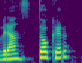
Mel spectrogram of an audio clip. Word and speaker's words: Bram Stoker: que es un clásico de Bram Stoker. No sé si lo estoy pronunciando bien. – Tal cual, sí.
